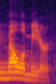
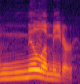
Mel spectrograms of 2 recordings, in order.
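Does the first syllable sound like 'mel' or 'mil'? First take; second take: mel; mil. First: The first syllable sounds like 'mel'. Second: The first syllable sounds like 'mil'. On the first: "The mella" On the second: "the milla"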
